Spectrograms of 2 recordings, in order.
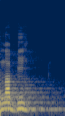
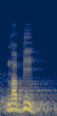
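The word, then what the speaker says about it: נביא: está na lição mas no hebraico é Nabi alguns pronunciam às vezes Nabi mas é Nabi é a palavra mais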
